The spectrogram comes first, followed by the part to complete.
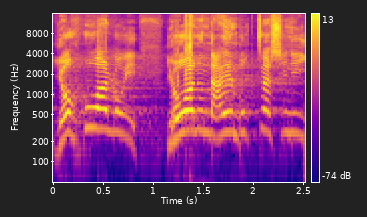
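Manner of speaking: high, loud preacher's proclamation; fervent confession. Acted. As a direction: cry it out as David's declaration of faith. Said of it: "이렇게 고백하면서".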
